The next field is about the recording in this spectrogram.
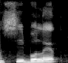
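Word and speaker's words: Shibboleth: Sungai itu ya memakai tes pengucapan kata si Bolet adalah kata yang berarti Sungai orang ifraim mengucapkan si sebagai es sehingga tentara-tentara yfta bisa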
